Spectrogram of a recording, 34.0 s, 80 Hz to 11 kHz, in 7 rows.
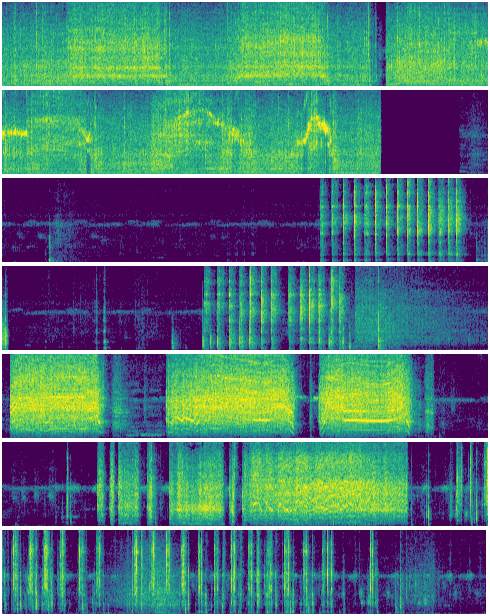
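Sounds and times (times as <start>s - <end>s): power tool running: 18.1s - 23.6s
rapid even clicking: 28.8s - 33.0s.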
